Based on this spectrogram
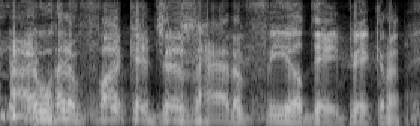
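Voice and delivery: ordinary delivery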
